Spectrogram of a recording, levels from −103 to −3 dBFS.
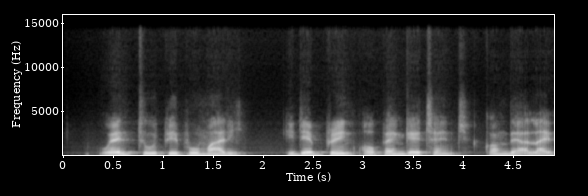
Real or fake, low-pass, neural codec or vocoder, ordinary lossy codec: fake; 14.4 kHz; autoencoder, 48 kHz, 32 numbers a frame, DAC-VAE, trained on Japanese speech; none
